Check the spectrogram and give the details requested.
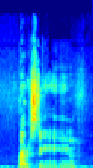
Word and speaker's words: Bratterstein: my name is my channel name is pronounced predestine today's video is going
